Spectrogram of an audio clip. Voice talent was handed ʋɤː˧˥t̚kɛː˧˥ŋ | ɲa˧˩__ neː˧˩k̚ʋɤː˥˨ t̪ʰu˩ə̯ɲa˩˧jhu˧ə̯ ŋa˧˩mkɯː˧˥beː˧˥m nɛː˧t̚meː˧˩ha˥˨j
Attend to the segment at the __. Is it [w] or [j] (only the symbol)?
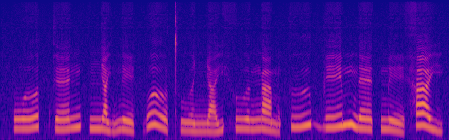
j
